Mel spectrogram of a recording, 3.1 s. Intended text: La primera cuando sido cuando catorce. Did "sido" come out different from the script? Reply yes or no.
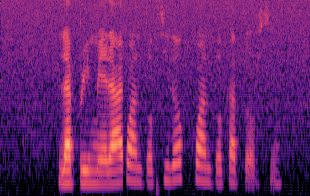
no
